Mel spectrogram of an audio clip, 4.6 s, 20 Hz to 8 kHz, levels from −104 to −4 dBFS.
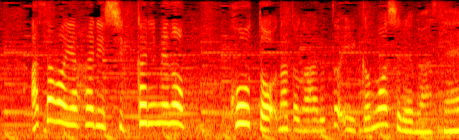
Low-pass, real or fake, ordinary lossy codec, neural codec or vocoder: none; real; none; none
